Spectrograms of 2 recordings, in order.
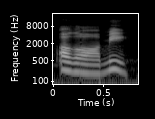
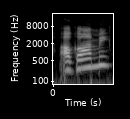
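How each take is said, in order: First: आगामी with a drawn-out "gaa"; correct long vowel. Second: आगामी with the middle "gaa" cut shorter; wrong vowel length. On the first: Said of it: "और फिर शुद्ध है". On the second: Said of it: "पहले हमारी अशुद्ध शब्द है". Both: Shown as a demonstration.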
